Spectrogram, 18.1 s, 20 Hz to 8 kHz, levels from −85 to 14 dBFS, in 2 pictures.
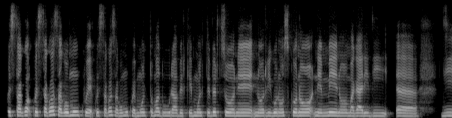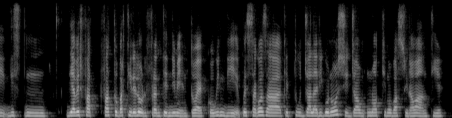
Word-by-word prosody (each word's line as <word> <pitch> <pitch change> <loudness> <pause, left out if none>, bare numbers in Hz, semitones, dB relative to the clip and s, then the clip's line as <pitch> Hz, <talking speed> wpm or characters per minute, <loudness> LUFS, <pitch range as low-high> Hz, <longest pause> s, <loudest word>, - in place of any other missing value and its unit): Questa 230 -1 +2
co 240 +2 +1
questa 225 0 +1
cosa 250 -2 +3
comunque 230 +1 +3
questa 215 -1 -3
cosa 240 -3 -1
comunque 205 +1 -3
è - - -3
molto 215 +1 -3
matura, 210 -3 -1
perché 195 0 -4
molte 210 0 -2
persone 210 -2 +1
non 205 +1 -1
riconoscono 215 +1 +1
nemmeno 210 0 +1
magari 200 0 0
di 195 -1 -7
ehm, 185 -3 -1 0.4
di 200 -1 -5
di 200 +3 -3
s 210 +1 -14
mhmm, 195 -2 -3 0.4
di 220 +3 +5
aver 240 +2 +5
fa 220 -2 -2
fatto 230 +1 +1
partire 215 0 +3
loro 215 -2 +6
il 195 - -6
fraintendimento, 200 -2 0
ecco. 190 0 -1
Quindi 200 -2 -1
questa 215 -1 0
cosa 210 -4 +2
che 210 0 -6
tu 215 -3 -5
già 210 +2 -1
la 210 0 +3
riconosci, 220 +3 +2
già 200 +2 -1
u 190 -1 -4
un 210 +1 -2
ottimo 210 -1 -3
passo 195 0 -4
in 190 - -4
avanti. 190 0 -3
210 Hz, 160 wpm, -23 LUFS, 195-220 Hz, 0.4 s, loro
